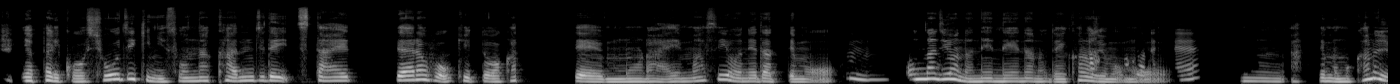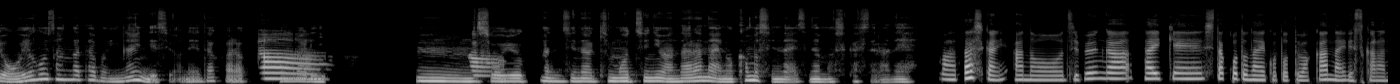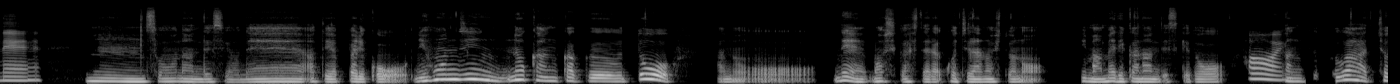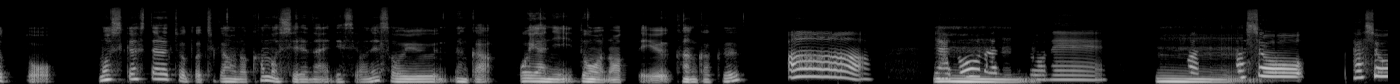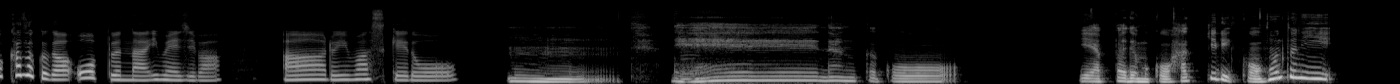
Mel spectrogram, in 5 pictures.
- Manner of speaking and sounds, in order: none
- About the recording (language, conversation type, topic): Japanese, advice, 友人との境界線をはっきり伝えるにはどうすればよいですか？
